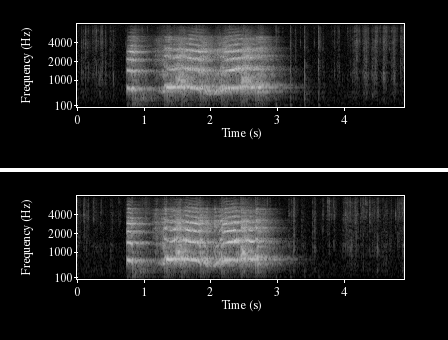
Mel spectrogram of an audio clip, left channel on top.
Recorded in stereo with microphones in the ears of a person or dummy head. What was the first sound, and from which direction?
A scream, 80° right.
